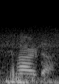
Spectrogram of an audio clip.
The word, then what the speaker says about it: ਕੜਾ: ਸੋ ਉਸ ਦੇ ਨਾਲ ਨਾਲ ਜਿਹੜਾ ਇਹ ਦੂਸਰਾ ਕੜਾ ਪਾਰਕ ਦੇ ਜਿਹੜੇ ਇਸ ਪਾਸੇ ਜਿਹੜਾ ਆ ਉਹ ਵੀ ਬਣਾਇਆ ਗਿਆ ਹੈਗਾ ਆ। The pronunciation of this is Kada? ਕੜਾ, Karda. ਕੜਾ, Karla. ਕੜਾ, Karda. ਕੜਾ, Karda. like this.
